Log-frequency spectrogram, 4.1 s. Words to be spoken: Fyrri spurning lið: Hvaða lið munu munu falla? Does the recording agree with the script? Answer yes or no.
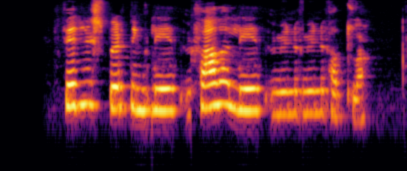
yes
